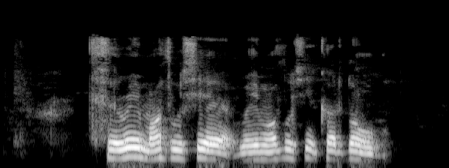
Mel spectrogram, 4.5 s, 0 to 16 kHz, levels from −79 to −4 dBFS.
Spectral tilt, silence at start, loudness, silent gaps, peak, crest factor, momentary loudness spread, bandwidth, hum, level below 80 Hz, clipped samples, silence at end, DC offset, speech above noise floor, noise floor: -6 dB/octave; 0.9 s; -14 LUFS; none; -2 dBFS; 14 dB; 11 LU; 8 kHz; none; -58 dBFS; under 0.1%; 0.7 s; under 0.1%; 59 dB; -73 dBFS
